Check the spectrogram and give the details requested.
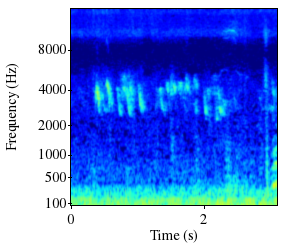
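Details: Domestic chicks from three groups hatched weeks apart, giving fairly faint high, short downslurred peeps in quick irregular runs over a steady low rumble.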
